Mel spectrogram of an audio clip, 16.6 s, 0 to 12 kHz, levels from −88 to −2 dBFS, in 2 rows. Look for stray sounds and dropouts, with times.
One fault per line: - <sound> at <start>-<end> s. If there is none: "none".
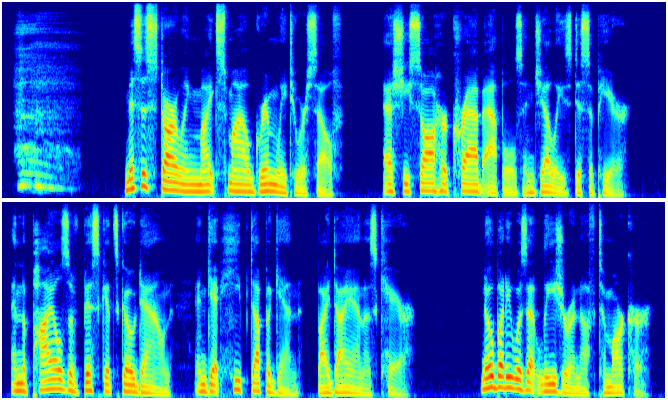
- sigh at 0.1-1.0 s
